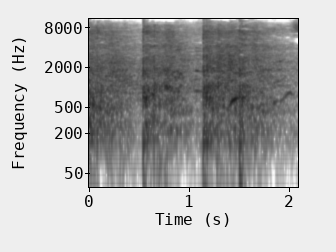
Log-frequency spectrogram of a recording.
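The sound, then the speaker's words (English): Live gunshots as security forces fire on protesters in Myanmar: three sharp, loud cracks punch through a dense, noisy wash with voices mixed in. “moved quickly from using tear gas and rubber bullets to live rounds. The shooting was caught on camera by this terrified bystander.”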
